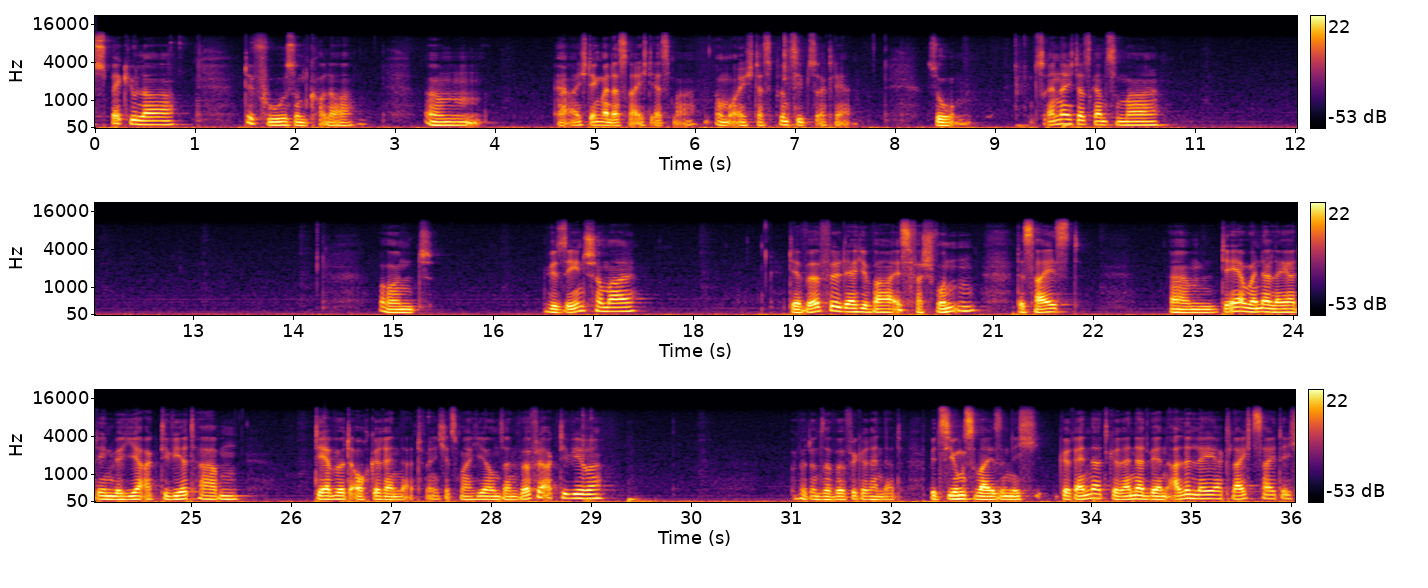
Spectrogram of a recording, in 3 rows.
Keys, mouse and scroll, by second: 6.6-7.3 scroll down 1, 7.9 KP_0, 10.2 F12, 21.6-22.7 scroll up 1, 28.2 click, 29.9 F12.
